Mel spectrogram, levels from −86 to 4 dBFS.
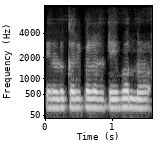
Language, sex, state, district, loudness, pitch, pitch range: Kannada, female, Karnataka, Koppal, -13 LUFS, 190 Hz, 185-195 Hz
